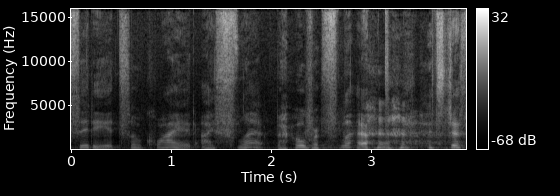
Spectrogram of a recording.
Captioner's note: everyone laughs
